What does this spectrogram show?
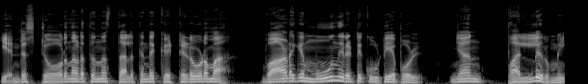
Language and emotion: Malayalam, angry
